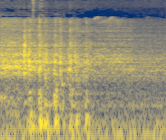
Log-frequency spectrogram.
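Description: A person laughs briefly, a few quick bursts about half a second in, over a steady low background rumble.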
